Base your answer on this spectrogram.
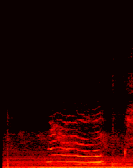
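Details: A hungry stray cat living on the street, being fed, gives one drawn-out wavering meow lasting about a second, with a steady low hum in the background.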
